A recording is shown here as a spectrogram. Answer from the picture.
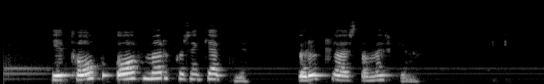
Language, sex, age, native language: Icelandic, female, 50-59, Icelandic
